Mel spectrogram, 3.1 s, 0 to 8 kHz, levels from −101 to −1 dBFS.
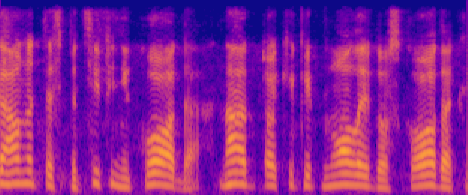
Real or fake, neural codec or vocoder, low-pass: fake; codec, 16 kHz, 8 kbps, FreqCodec, smaller model; 7.2 kHz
